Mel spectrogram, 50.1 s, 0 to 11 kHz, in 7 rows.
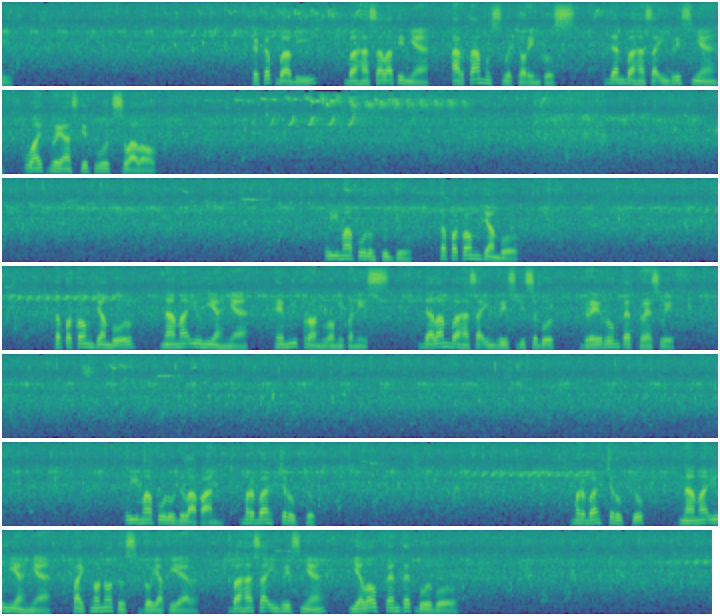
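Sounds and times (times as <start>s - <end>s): stream water rushing: 0.0s - 50.0s
bird chirping: 9.2s - 11.9s.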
